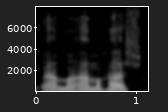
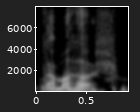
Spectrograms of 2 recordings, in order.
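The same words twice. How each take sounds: First: Quiet self hush. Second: Said in the usual way. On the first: Real, not acted.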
